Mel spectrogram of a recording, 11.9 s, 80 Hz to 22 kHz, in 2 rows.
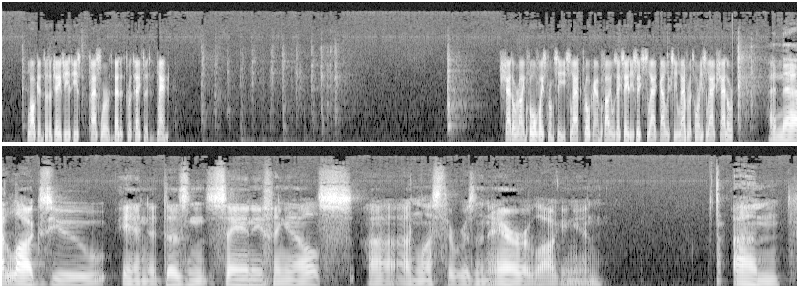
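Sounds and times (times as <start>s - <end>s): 
speech: 0.2s - 1.4s, 3.8s - 10.6s, 11.4s - 11.9s
username and password typed on a computer keyboard: 1.5s - 2.6s.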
